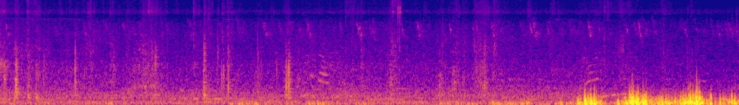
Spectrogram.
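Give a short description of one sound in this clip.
Clothing rustles and brushes close to the microphone.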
